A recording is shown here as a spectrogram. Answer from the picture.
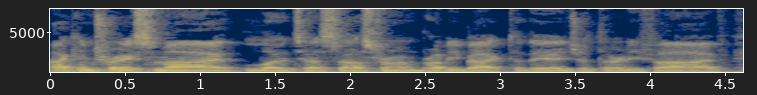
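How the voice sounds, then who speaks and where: A man speaks at a fairly low pitch with an American accent, and there's audible room echo around his voice. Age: 60s. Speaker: medical spa owner. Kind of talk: interview answer. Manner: halting, many fillers.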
